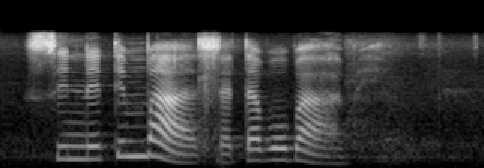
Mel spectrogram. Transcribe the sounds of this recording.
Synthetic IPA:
sinetʼimpʰʼaɬatʼaɓɔɓaːmi

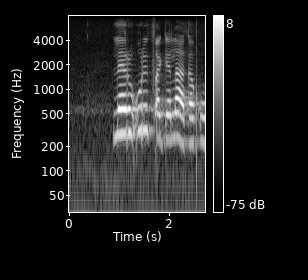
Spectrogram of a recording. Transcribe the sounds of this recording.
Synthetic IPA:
leɾiʔuɾit͡sakɛlakaku

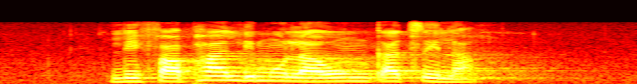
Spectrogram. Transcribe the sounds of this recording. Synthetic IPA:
lɪfapʰalɪmʊlaʊŋ̩kʼat͡sʼɪːla

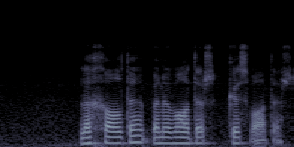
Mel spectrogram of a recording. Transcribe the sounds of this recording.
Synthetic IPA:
ləχɑlˠtəbənəvɑːtərkəsvɑ̰ːtə̰r

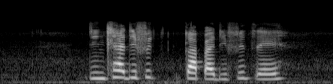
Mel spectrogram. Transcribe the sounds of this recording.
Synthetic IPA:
din̩t͡ɬʰadifɪ | kʼapʼadifɪt͡sʼe

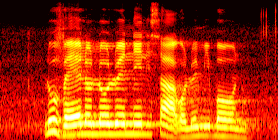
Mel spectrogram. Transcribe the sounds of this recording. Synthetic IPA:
luvɛlɔlɔlwɛnelisak̬ɔlwemiɓɔːnɔ

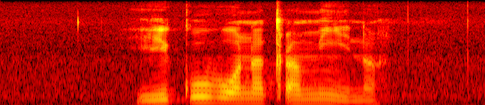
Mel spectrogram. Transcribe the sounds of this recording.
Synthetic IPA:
ɦikuβɔnakamiːna

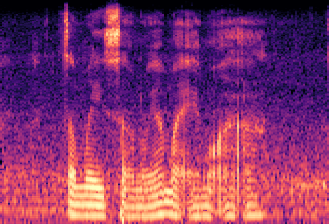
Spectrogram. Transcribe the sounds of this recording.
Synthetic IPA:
t͡samaisanɔjama̰ʔɛmɔ̰ʔaʔa

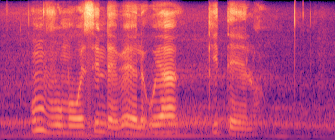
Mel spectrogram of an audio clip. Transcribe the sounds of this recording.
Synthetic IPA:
um̩vumɔwesindʱɛɓɛlɛʔujaɡ̥ʱid̥ʱɛːlwa

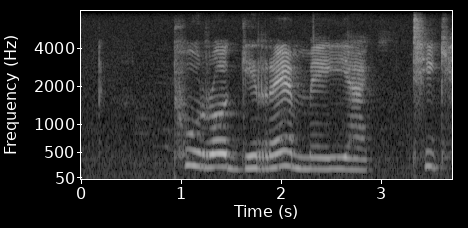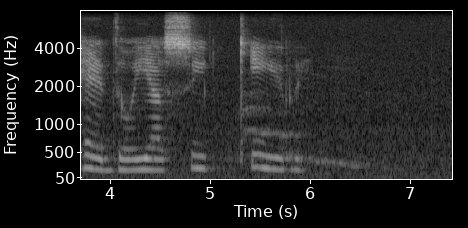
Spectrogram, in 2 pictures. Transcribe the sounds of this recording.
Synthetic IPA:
pʰurɔɡirɛmɛja | tʰikʰɛd͡zɔjaʂi | kʼiːri

